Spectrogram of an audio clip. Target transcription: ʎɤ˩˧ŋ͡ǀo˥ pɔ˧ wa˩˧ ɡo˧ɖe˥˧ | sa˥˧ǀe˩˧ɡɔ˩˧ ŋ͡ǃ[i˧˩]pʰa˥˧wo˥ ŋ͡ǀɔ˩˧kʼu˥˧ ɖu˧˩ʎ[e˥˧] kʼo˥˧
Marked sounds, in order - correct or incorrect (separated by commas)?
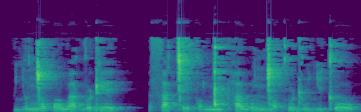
incorrect, incorrect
